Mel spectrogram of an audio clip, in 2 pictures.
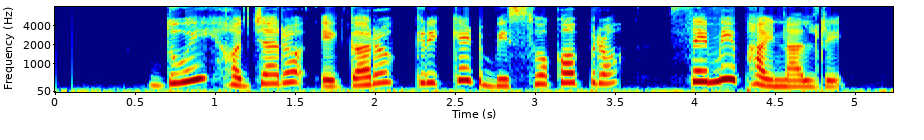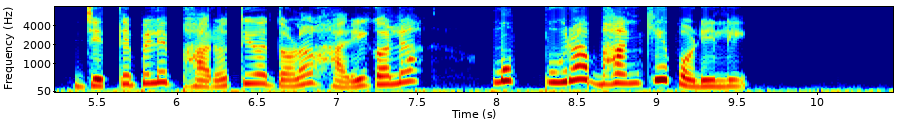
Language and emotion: Odia, sad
